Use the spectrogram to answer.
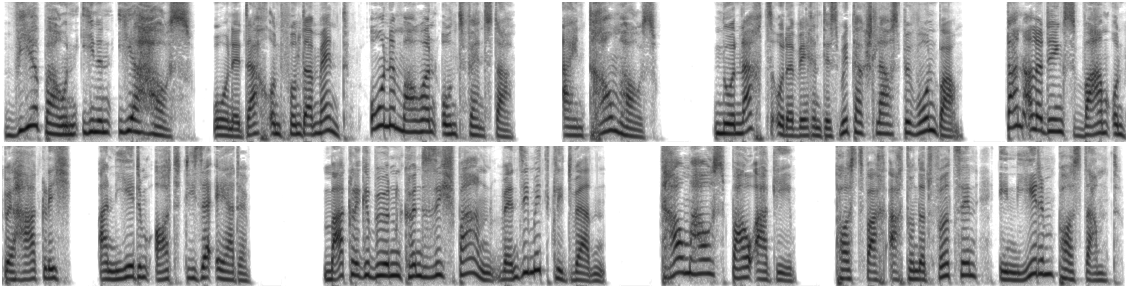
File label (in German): Werbung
